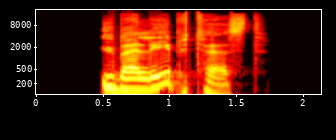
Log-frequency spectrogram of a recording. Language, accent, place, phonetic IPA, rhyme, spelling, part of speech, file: German, Germany, Berlin, [ˌyːbɐˈleːptəst], -eːptəst, überlebtest, verb, De-überlebtest.ogg
- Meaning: inflection of überleben: 1. second-person singular preterite 2. second-person singular subjunctive II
